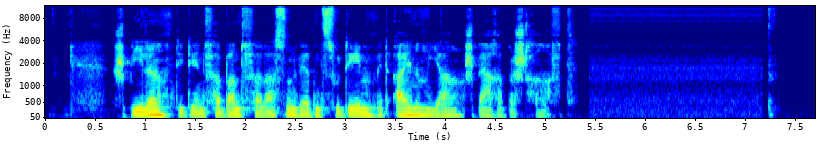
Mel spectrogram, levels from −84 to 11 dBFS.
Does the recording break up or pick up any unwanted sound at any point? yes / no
no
